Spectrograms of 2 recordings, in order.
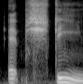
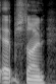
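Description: First: The name is said with a Jewish-sounding pronunciation. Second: The name is said in the ordinary way.

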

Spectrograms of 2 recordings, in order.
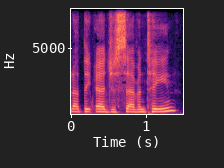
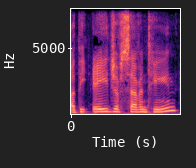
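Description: First: It is spoken in a Southern American accent. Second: It is spoken in a plain, neutral accent. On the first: The word age sounds like edge. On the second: The word age is heard as age.

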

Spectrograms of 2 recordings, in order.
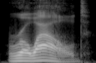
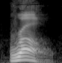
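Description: First: It sounds like Ronald without the n. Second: It sounds like the short word roe. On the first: "like Ronald, Roald without the N" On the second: "Just Roe"

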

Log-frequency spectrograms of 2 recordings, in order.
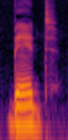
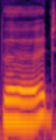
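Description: First: The vowel is a short 'eh' sound. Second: The vowel is a long 'er' sound. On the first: "We're going to substitute that with" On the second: "the sound for Nguni speakers is really difficult"

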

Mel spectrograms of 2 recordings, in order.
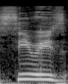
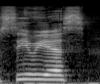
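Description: First: It is pronounced like 'series', ending in z. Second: It is pronounced like 'serious', ending in -us. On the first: The speaker calls it right. "זה סיריז X ו-S" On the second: The speaker calls it wrong. "ולא סיריאס"

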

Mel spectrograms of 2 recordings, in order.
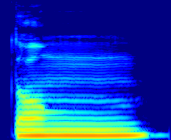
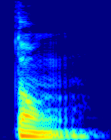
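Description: First: The pitch stays mid and level. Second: The pitch starts mid and falls. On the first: "Seventh tone, mid flat" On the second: "Third tone, mid falling"

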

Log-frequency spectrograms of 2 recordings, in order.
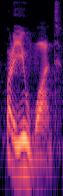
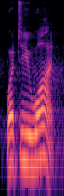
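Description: First: The question sounds impatient and annoyed. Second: The question sounds warm and gently inquiring. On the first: He is bothered by people following him. The speaker calls it wrong. "of course it's not the latter" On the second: He sincerely asks what they are seeking. The speaker calls it right. "now what's the inflection of his voice here"

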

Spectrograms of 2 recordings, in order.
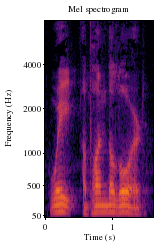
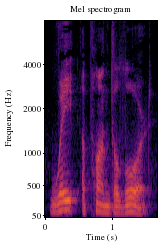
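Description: First: The words are spoken in a grand, commanding voice. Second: The words are spoken in a plain, ordinary voice.

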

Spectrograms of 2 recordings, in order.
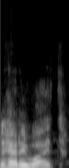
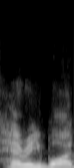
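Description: First: The name is run together as one word. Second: The name is said as two separate words. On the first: The speaker calls it wrong. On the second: The speaker calls it right.

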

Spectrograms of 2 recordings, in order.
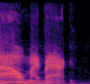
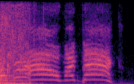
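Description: First: It sounds fake and half-laughing, not real. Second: It sounds like a real cry of pain.

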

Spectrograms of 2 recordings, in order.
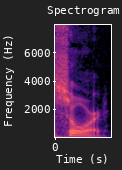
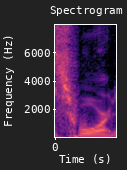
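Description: First: The W sound is silent in the word. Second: The W sound is pronounced in the word. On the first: The speaker calls it right. "The W is silent" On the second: The speaker calls it wrong. "So it's not sword"

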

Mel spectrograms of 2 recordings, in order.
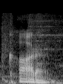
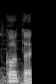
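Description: First: The name is said with an English accent. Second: The name is said with a Spanish accent. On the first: The speaker calls it right. "se lo pronuncio en inglés" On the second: The speaker calls it wrong. "no es Cota"

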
